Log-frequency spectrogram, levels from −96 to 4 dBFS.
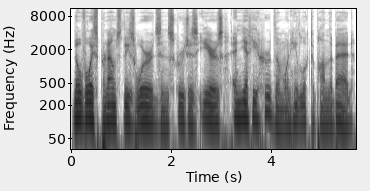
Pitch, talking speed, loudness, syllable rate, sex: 95 Hz, 200 wpm, -19 LUFS, 4.8 syllables/s, male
